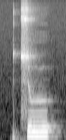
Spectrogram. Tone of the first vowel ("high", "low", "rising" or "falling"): high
